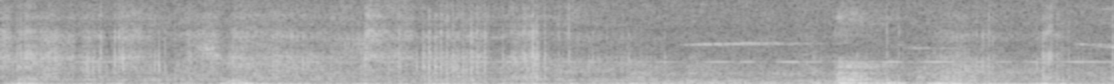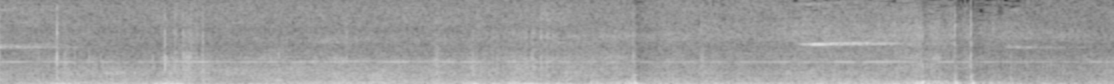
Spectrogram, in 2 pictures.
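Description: Los Angeles Metro Red Line subway train rumbling in the underground station, with a few brief faint high squeals.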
